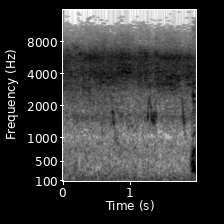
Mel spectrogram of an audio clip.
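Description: A large colony of bats in a cave, many squeaking at once in a dense, steady high-pitched chatter: very noisy.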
